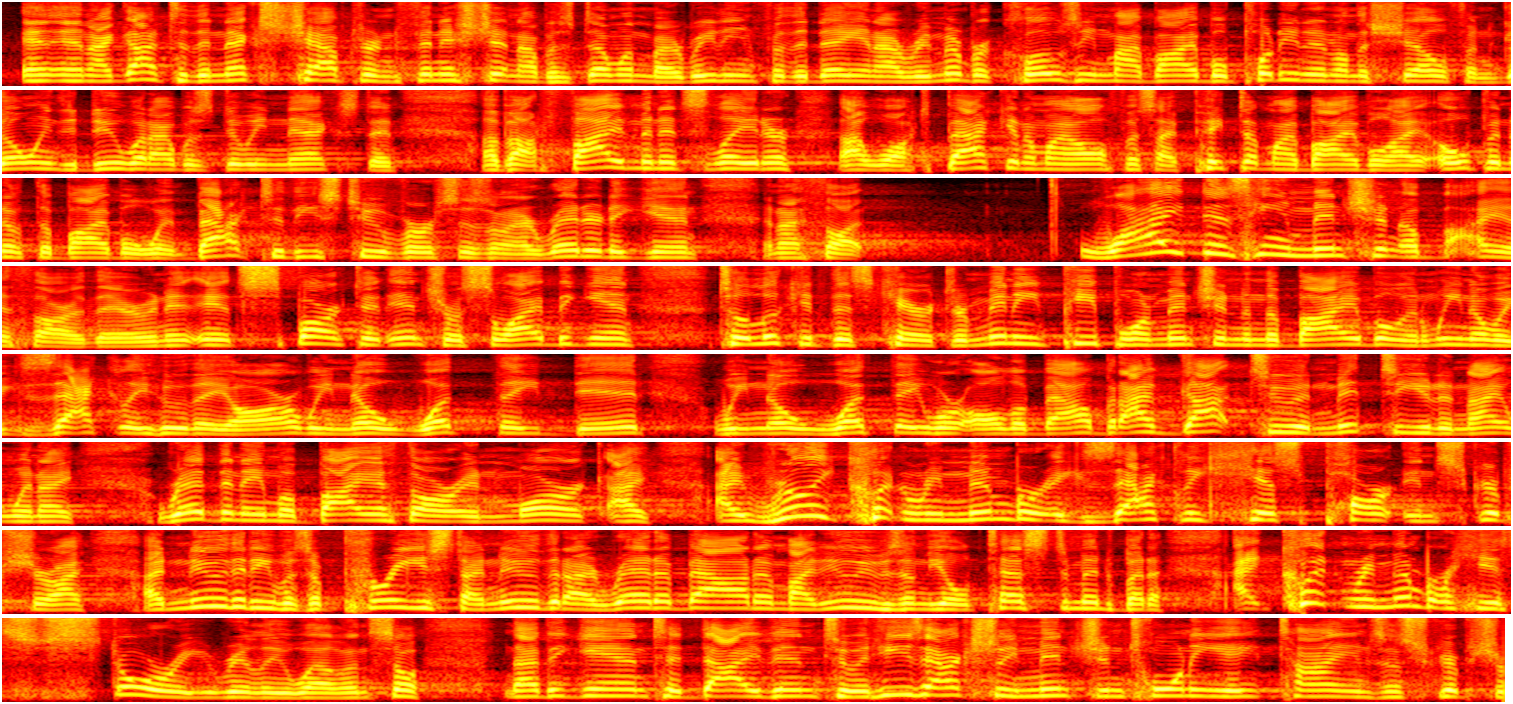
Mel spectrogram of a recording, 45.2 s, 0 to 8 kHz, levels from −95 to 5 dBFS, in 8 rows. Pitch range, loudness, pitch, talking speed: 185-230 Hz, -16 LUFS, 205 Hz, 260 wpm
